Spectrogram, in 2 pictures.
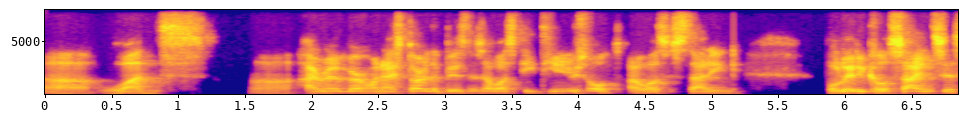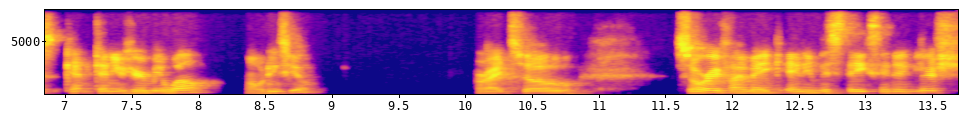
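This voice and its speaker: A man talks with a Colombian accent. The background is quiet. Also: ordinary pitch variation, moderate pace. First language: Spanish. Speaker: network marketing business speaker. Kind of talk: motivational presentation.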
